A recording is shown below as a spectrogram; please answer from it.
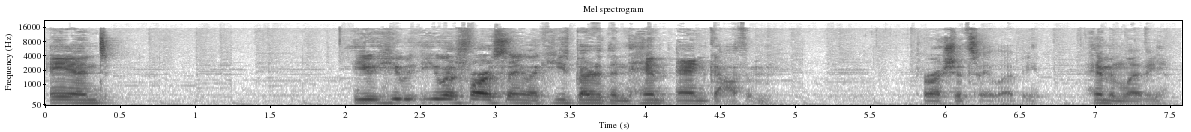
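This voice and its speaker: A young man, a chess streamer, talking casually and self-critically through his own game, his voice a little raspy. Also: medium pitch, fairly even intonation, moderate pace, long pauses. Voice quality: slightly raspy. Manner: chatty and self-critical, thinking aloud move by move. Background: faint background music.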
